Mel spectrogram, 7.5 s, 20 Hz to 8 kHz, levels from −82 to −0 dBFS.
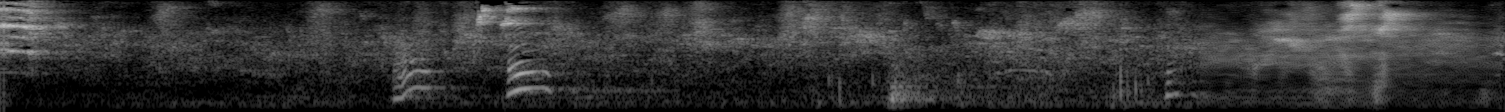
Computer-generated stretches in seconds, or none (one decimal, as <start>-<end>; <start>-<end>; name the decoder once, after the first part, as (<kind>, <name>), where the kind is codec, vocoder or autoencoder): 6.0-7.5 (vocoder, Vocos)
